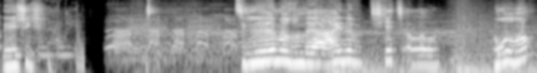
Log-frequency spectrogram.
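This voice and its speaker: A young man giving casual reaction commentary, with loud startled exclamations and constant swearing. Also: high voice, a little slow. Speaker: reaction video creator.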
